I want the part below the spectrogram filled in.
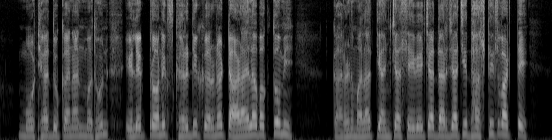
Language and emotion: Marathi, fearful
